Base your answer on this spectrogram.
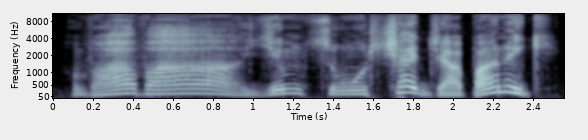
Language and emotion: Kashmiri, surprised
